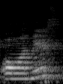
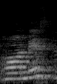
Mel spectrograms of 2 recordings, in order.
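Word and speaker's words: honest: शुरू हो रहा और ये ऑनेस्ट है, हॉनेस्ट नहीं है, इसलिए तो आ का प्रोनाउंसिएशन हो रहा है आ, ऑनेस्ट, वॉवेल साउंड निकल रहा है, इसीलिए अपन ने यहाँ एन लगाया हुआ है।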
